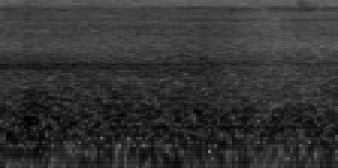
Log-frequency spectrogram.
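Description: Steady background noise of the room, an even rumble and hiss with nothing standing out.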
